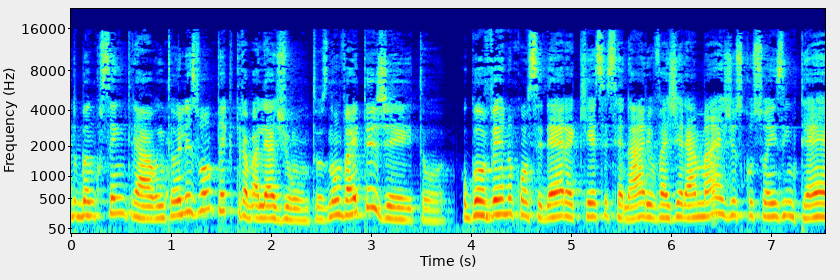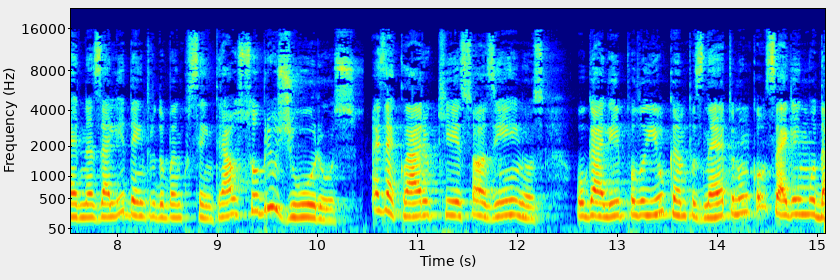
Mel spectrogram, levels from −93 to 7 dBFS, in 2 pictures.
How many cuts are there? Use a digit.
1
